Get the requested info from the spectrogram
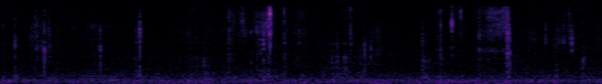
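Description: Faint rustling and a few light clicks from a trading card being handled and slid into a clear plastic card holder.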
